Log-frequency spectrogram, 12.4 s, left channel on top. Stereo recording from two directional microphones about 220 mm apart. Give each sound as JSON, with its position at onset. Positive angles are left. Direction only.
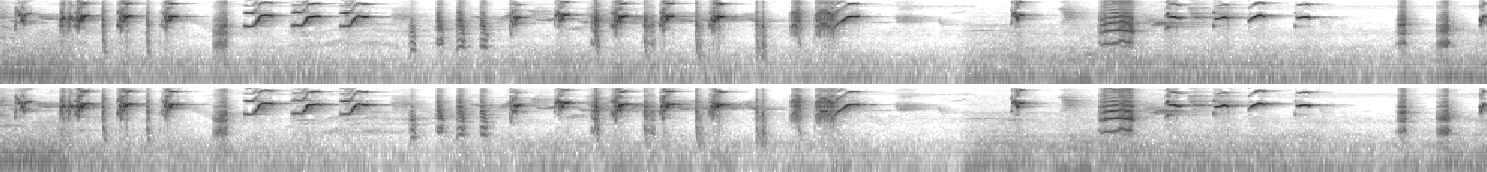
{"t": 0.1, "sound": "bird", "side_deg": 15}
{"t": 9.1, "sound": "bird", "side_deg": 15}
{"t": 11.6, "sound": "owl", "side_deg": 10}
